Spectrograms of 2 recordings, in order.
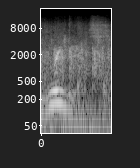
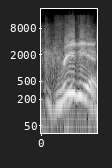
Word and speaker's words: Grevioux: It's Grevioux. Grevioux. 3 syllables, yeah. Grevioux. Rhymes with previous, like I always Like say. previously.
